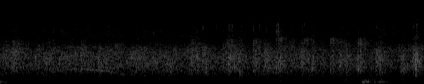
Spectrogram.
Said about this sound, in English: I want to invite a special group, our Bethel kids. Would you give them a round of applause as they come forward?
